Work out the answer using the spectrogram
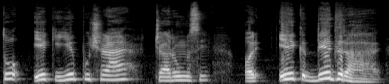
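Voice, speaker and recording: Pitched high and animated yet measured in pace, this man's darkish voice comes through clean studio audio with no echo. His talk is a Hindi grammar lesson for exam preparation, in which he answers questions he raises himself, repeats key words, and highlights careful pronunciation.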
